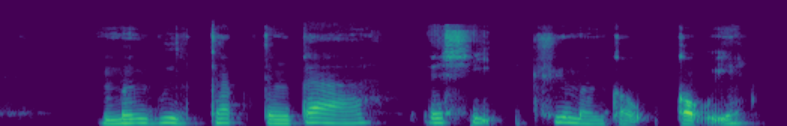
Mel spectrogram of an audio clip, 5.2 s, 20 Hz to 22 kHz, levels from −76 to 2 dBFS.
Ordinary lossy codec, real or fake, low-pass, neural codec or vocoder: Opus, 16 kbps; fake; 10.8 kHz; codec, 24 kHz, 3.1 kbps, DualCodec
